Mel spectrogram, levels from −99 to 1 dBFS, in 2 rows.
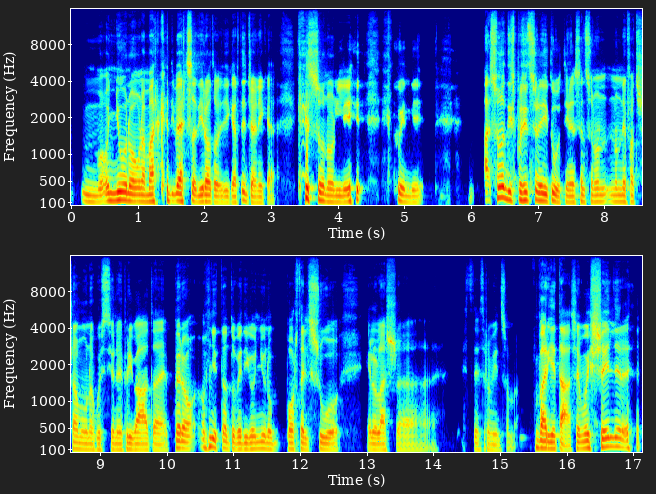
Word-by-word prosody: mhmm, 120 -4 -4
ognuno 135 +2 +5
una 125 0 +2
marca 125 +1 +1
diversa 130 -1 +3
di 120 - -1
rotoli 120 -3 +2
di 110 0 -4
carta 110 +8 -2
igienica 105 -6 -3 0.3
che 205 -2 +5
sono 145 -10 +2
lì. 115 +2 +1 0.6
Quindi, 110 -6 -2 0.7
mhmm, - - -21
a - - 0
sono 195 0 +6
a - - +5
disposizione 150 -1 +3
di 130 - +5
tutti, 120 -5 0
nel 110 0 0
senso 120 +2 -5
non 120 +1 -2
non 120 0 -5
ne 120 - -1
facciamo 115 0 -5
una 105 -1 -4
questione 105 +1 -6
privata 105 -3 -2
eh, - - -10
però 130 -4 0
ogni 145 0 0
tanto 125 -3 -4
vedi 115 0 -1
che 110 - -3
ognuno 115 -3 -4
porta 115 +1 -3
il 105 -3 -5
suo 110 -3 -3 0.4
e - - -10
lo 105 - -1
lascia 105 -1 -6 0.5
e - - -37
te 110 - -9
trovi 100 -1 -9
insomma 95 0 -16 0.3
varietà, 130 -3 +3
se 125 - -3
vuoi 130 +2 +2
scegliere. 155 +2 +1
120 Hz, 180 wpm, -21 LUFS, 110-135 Hz, 0.7 s, sono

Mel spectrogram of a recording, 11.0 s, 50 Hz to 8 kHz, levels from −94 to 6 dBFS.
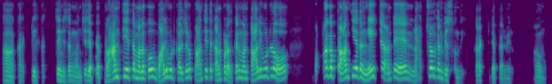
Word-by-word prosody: ఆ! - - -1 0.2
కరెక్టే. - - -10
కరెక్టే. 155 - -9
నిజంగా 130 +1 -10
మంచిగా 120 +6 -12
జెప్పారు. - - -4
ప్రాంతీయత 225 +1 +3
మనకు 190 +3 +3 0.2
బాలీవుడ్ 220 0 0
కల్చర్‌లో 205 +6 -1
ప్రాంతీయత 215 0 -2
కనపడదు. 160 +3 0
కానీ 200 +2 0
మన 190 - -1
టాలీవుడ్‌లో 240 +1 +1 0.9
బాగా 260 +1 +7
ప్రాంతీయత 230 +3 +5
నేచర్ 240 -4 +1
అంటే 195 +5 -3 0.4
నేచురల్‌గా 250 - -1
అనిపిస్తుంది. 140 - -9 0.3
కరెక్ట్ - - -7
జెప్పారు - - -12
మీరు. - - -27 0.5
అవును. 105 -5 -17
215 Hz, 135 wpm, -22 LUFS, 160-235 Hz, 0.9 s, బాగా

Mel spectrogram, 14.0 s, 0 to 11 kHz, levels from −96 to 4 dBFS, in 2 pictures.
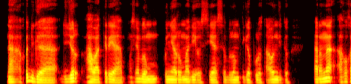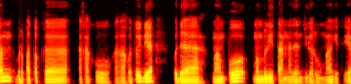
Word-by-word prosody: Nah 100 0 -1
aku 135 - 0
juga, 90 -8 +2
jujur 110 +5 +3
khawatir 100 +2 +2
ya, - - +1 0.2
maksudnya 95 +4 -5
belum 100 0 +4 0.3
punya 100 -2 +3
rumah 95 +1 +2
di 95 - +1
usia 90 +2 -2
sebelum 90 -1 -3
30 90 -1 -5
tahun 95 +2 0
gitu, - - -11 0.5
karena 110 +6 +5
aku 100 +3 -4
kan 140 +5 +4 0.2
berpatok 100 +3 -2
ke 105 -1 +3 0.5
kakakku. 95 -3 -6
Kakakku 85 +2 -7
tuh 120 +4 +1
dia 120 +2 +4 0.3
udah 90 -4 +2 0.2
mampu 110 +5 +3 0.2
membeli 100 -1 +2
tanah 85 +2 -2
dan 90 -1 -2
juga 90 -1 -5
rumah 85 +3 -4
gitu 85 -1 -9
95 Hz, 140 wpm, -25 LUFS, 90-100 Hz, 0.5 s, karena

